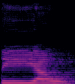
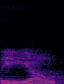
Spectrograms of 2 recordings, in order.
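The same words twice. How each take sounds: First: The syllable has a mid level tone. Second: The syllable has a low tone. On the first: "สามัญ" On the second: "เอก"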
